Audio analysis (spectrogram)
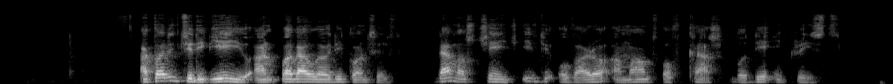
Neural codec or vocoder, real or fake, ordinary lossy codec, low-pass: codec, 24 kHz, 0.9 kbps, WavTokenizer, medium speech release version 1; fake; none; 10.8 kHz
